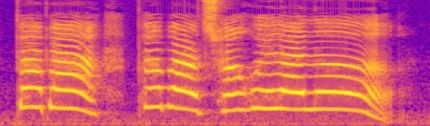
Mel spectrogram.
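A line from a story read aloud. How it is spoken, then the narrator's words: Happy shout. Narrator (Chinese): 他开心的大叫说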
